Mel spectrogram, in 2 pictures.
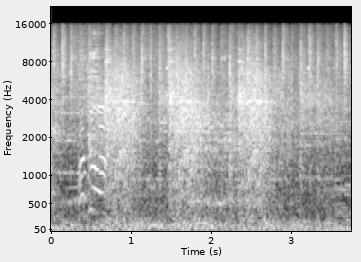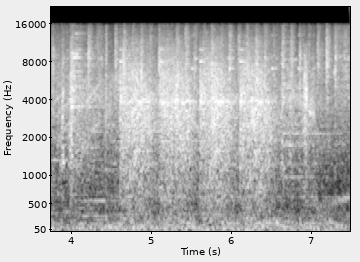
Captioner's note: gun booming; tense music; gun booming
